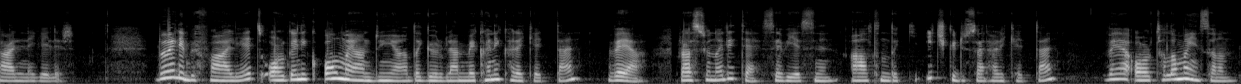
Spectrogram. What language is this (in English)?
Turkish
